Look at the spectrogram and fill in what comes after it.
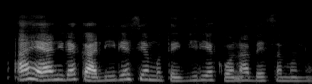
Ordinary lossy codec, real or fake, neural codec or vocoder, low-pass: AAC, 32 kbps; fake; vocoder, 44.1 kHz, 128 mel bands every 512 samples, BigVGAN v2; 10.8 kHz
